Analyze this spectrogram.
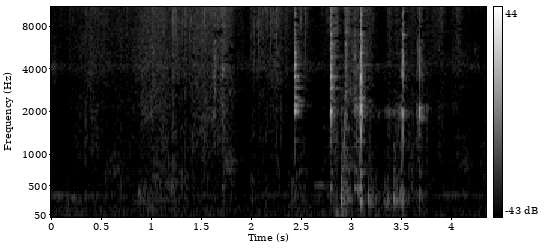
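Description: Dishes and cutlery clinking: a quick run of sharp, ringing clinks in the second half.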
